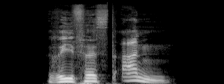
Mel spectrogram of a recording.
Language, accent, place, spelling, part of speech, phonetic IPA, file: German, Germany, Berlin, riefest an, verb, [ˌʁiːfəst ˈan], De-riefest an.ogg
- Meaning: second-person singular subjunctive II of anrufen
